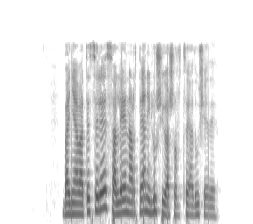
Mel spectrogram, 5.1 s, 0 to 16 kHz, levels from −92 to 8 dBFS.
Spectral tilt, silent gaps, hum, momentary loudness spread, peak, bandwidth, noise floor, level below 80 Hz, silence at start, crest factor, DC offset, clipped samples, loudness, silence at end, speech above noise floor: -4 dB/octave; none; none; 12 LU; -16 dBFS; 8 kHz; under -90 dBFS; -64 dBFS; 1.25 s; 20 dB; under 0.1%; under 0.1%; -33 LUFS; 0.75 s; over 57 dB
